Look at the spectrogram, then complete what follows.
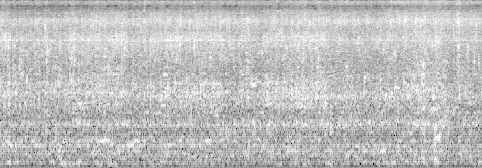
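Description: Near silence: a faint simmer of mutton keema bubbling in its liquid in an open pressure cooker.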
